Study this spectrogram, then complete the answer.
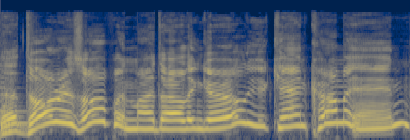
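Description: A man uses a put-on character voice at an extremely high pitch, speaking at a fairly slow pace. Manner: deceptive, sweetly feigned.

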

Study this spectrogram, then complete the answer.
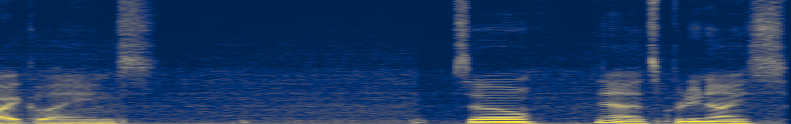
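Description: A man's voice at a very slow pace, with light background noise. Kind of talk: casual vlog chat. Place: car. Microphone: phone near.

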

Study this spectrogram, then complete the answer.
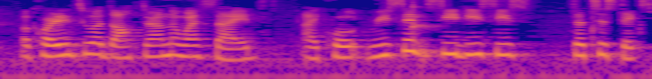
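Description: Over light background noise, a woman with a Hawaiian accent speaks at a moderate pace in a fairly high, somewhat breathy voice with fairly even intonation. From Kauai, Hawaii. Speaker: mother. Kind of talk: public testimony to county council. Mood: earnest, emotional. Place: hall. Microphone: podium.

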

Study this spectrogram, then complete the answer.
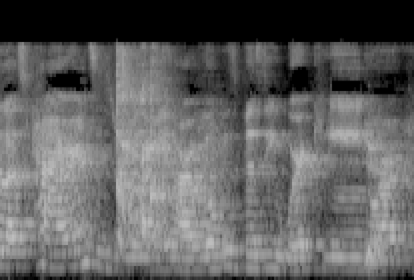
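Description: A woman talks at a moderate pace. Loud background noise and audible room echo fill the recording. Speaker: daycare owner and vlogger. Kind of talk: casual vlog chat. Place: home room.

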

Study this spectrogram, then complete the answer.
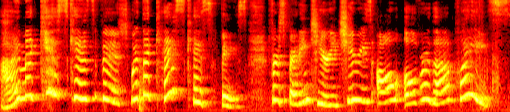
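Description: A put-on character voice at an extremely high pitch goes sing-song at a very slow pace with hardly any pauses. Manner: silly, sing-song, cheery.

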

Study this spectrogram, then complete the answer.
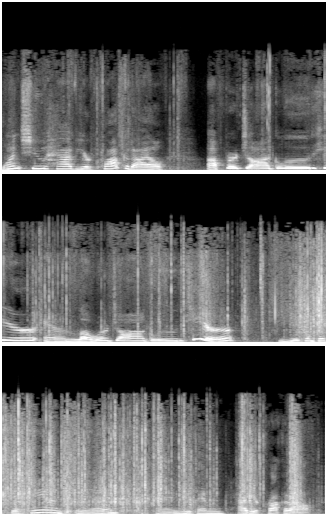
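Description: Over loud background noise, a woman speaks very slowly. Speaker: teacher. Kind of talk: craft tutorial for young children. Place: classroom. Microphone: phone near.

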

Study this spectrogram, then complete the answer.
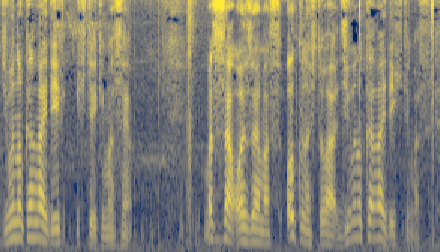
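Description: Pitch moves up and down very widely. Delivery runs fairly quick. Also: man. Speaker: pastor. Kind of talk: sermon. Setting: outdoors.

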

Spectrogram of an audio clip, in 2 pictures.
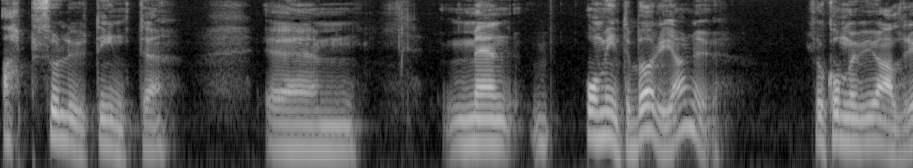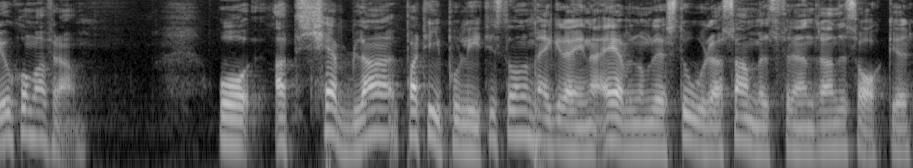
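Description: A man speaks at a moderate pace in a dark, mellow tone with ordinary pitch variation. He leaves long, frequent pauses against a quiet background. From Sweden, Västergötland (Mariestad); Sweden. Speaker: environmental journalist and author; environmental journalist. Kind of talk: interview. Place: home room. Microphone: lapel.

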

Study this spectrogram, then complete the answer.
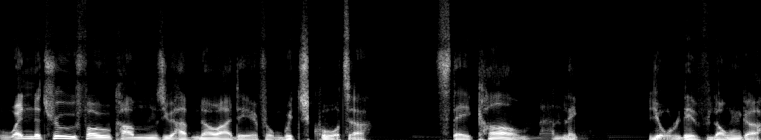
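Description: Putting on a character voice with a very deep, low pitch, a man speaks at a fairly slow pace while faint music plays in the background. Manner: gruff, blunt, steady.

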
